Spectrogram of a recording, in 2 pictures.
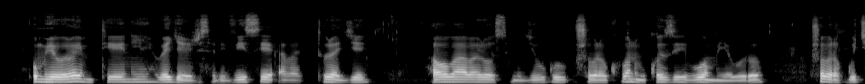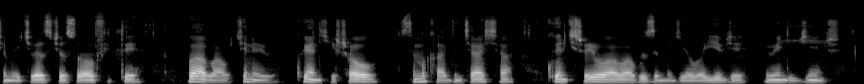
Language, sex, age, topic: Kinyarwanda, male, 18-24, finance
